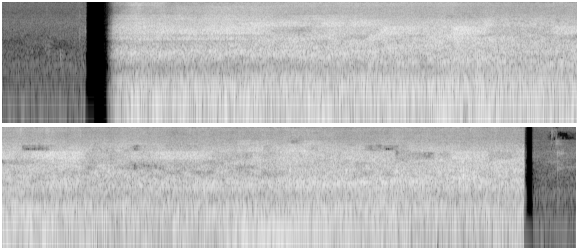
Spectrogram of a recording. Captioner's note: traffic noise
